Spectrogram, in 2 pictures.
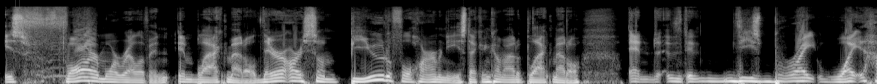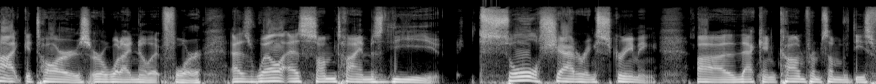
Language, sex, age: English, male, 20-39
